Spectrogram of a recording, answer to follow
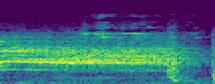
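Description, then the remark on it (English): A man lets out a loud, sustained scream as he is being chopped, holding one strained pitch for about a second before it breaks and drops off abruptly at the end. “I love the weird sound at the end, which is Bond being chopped”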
